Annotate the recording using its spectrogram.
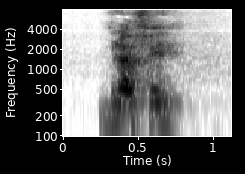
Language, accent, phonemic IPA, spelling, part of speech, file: French, Canada, /blœ.fe/, bluffer, verb, LL-Q150 (fra)-bluffer.wav
- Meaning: 1. to bluff 2. to surprise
